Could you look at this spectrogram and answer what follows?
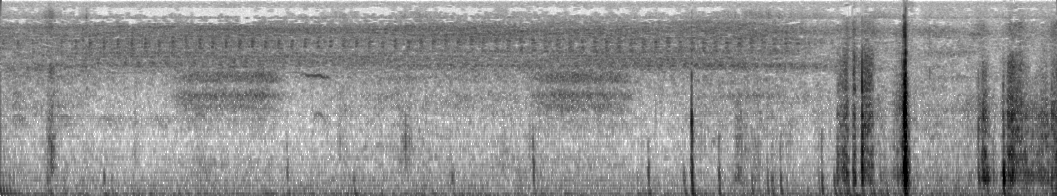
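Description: Outdoor ambience: a steady high insect buzz and a bird's short call repeated three times. In the last two seconds comes a run of sharp knocks and thumps from footsteps and handling close to the microphone.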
